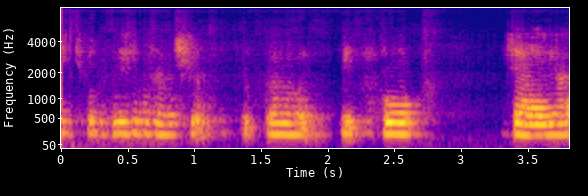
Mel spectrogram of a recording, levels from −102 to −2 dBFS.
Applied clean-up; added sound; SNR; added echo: neural mask model DeepFilterNet 3.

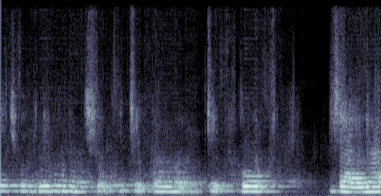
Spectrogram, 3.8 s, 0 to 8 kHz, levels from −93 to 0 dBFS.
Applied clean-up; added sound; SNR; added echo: neural separator model SepFormer DNS4.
